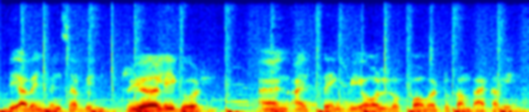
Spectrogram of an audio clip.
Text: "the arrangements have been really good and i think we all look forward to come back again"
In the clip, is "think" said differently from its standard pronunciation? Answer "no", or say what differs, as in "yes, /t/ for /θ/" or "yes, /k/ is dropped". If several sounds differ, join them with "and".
yes, /t/ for /θ/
